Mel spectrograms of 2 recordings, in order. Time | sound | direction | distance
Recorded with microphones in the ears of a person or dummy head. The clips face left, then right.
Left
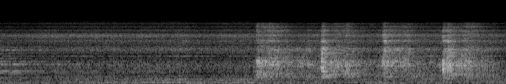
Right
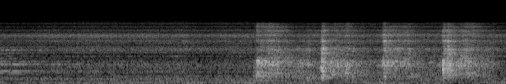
2.5 | footsteps | 35° right (ahead or behind) | 3.5 m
